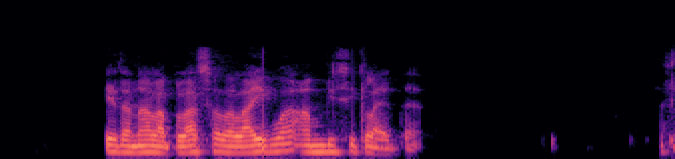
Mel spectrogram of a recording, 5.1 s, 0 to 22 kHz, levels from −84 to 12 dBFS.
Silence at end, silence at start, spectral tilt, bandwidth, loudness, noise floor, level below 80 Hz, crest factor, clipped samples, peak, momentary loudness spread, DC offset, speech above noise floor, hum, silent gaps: 0 s; 0.8 s; -8.5 dB/octave; 7.2 kHz; -17 LUFS; -89 dBFS; -58 dBFS; 16 dB; under 0.1%; -2 dBFS; 13 LU; under 0.1%; 73 dB; none; 3.92-4.05 s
